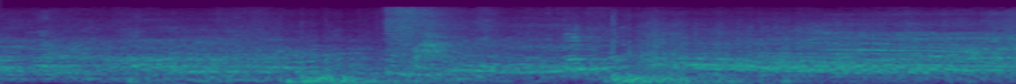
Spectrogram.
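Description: Heavy thuds boom from the ring canvas.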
